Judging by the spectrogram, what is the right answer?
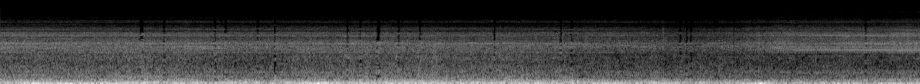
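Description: Wind buffeting the onboard microphone of a motorcycle in motion, with the bike's engine and road noise running steadily underneath.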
